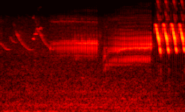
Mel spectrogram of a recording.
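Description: A Belgian canary sings: thin downslurred whistles, then a sustained high trill, ending in rapid bright repeated notes about four per second.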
